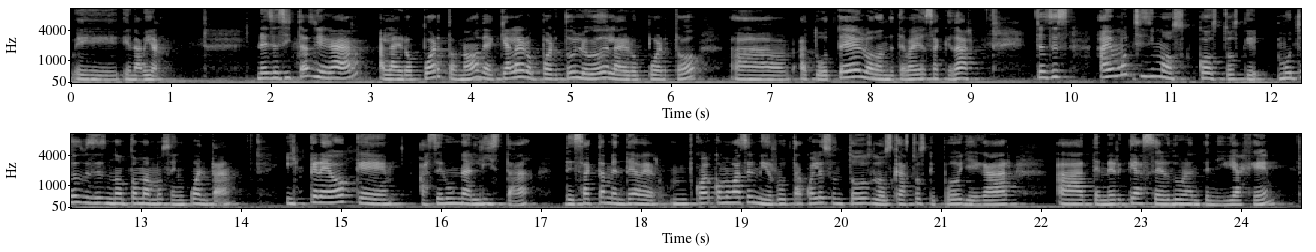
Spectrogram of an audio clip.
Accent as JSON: {"language": "Spanish", "country": "Mexico", "said": "otra gran área de oportunidad como mexicanos"}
